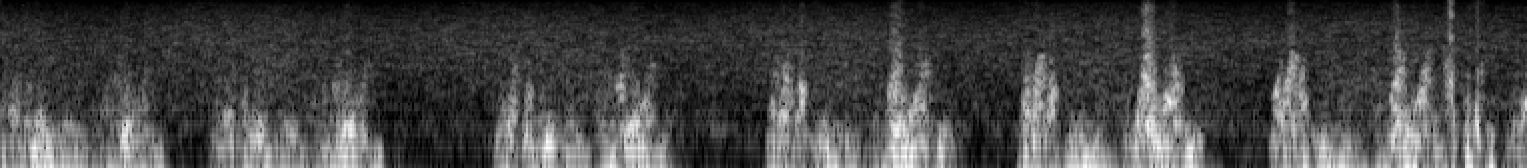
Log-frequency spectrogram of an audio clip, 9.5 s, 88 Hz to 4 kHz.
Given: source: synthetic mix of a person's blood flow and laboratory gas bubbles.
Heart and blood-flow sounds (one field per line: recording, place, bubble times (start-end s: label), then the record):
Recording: Doppler ultrasound of blood flow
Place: precordium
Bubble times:
9.00-9.12 s: bubbles
9.18-9.28 s: bubbles
From the record:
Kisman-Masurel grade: 123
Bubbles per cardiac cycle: 1 to 2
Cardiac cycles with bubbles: 10 to 50%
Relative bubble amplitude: loud (0.450 to 0.775)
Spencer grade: 2 (many but less than half of the cardiac periods contain bubble signals, singularly or in groups)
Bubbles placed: anywhere in the cardiac cycle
